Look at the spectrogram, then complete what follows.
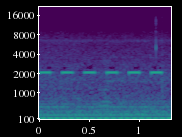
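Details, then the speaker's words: Diamond DA42 twin on climb-out during simulated engine failure: rapid high beeping, four to five per second, over engine drone; landing gear warning because one throttle was reduced below 20% load with gear not down. "as one of the throttles is reduced below 20 load the gear is not down so the aircraft automatically produces a gear warning sound which is that beeping you can hear"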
